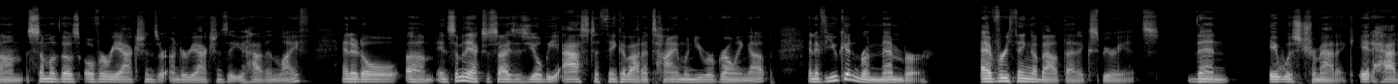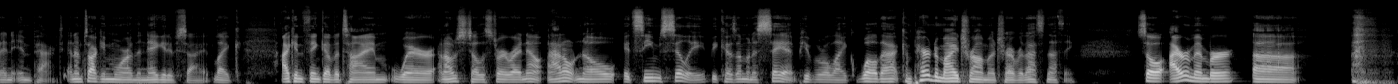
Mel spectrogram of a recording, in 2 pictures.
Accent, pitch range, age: American, 110-135 Hz, 20-39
